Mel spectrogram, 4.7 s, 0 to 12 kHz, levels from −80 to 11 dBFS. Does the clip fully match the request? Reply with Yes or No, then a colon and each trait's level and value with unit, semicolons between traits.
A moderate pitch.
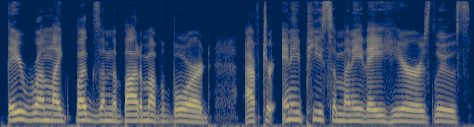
Yes: medium, 165 Hz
